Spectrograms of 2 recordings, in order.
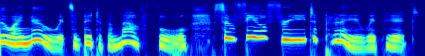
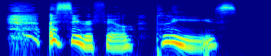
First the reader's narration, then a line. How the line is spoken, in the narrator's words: the soothing man said, with a soft chuckle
